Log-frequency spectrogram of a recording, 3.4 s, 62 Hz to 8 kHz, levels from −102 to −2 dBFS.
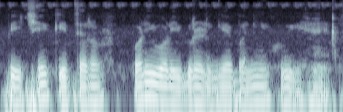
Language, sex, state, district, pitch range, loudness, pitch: Hindi, male, Uttar Pradesh, Lalitpur, 95-100 Hz, -16 LUFS, 95 Hz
